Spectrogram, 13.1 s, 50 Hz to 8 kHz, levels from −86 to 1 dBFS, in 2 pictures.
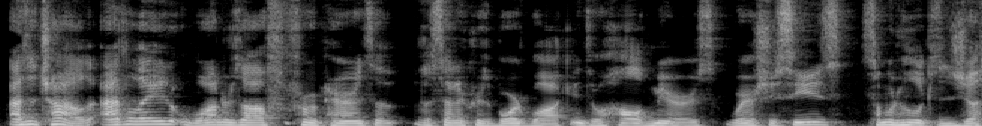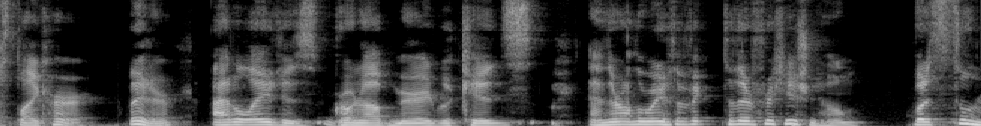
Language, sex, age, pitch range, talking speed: English, male, 30-49, 120-155 Hz, 220 wpm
